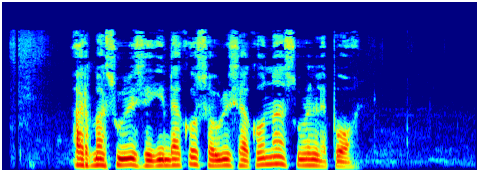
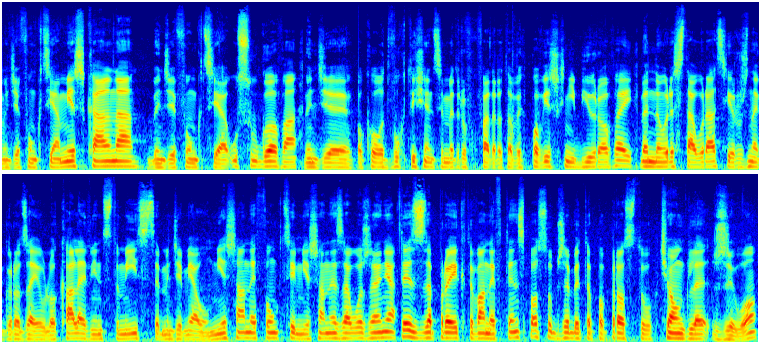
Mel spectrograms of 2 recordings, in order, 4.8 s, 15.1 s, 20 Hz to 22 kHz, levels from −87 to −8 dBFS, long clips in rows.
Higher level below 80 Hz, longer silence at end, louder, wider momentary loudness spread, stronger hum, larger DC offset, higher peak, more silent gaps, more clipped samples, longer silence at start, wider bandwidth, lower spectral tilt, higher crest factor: second, -64 dBFS vs -56 dBFS; first, 1.2 s vs 0 s; first, -19 LUFS vs -25 LUFS; about the same, 6 LU vs 8 LU; neither; neither; about the same, -2 dBFS vs -4 dBFS; neither; neither; first, 0.7 s vs 0 s; second, 11.5 kHz vs 19 kHz; first, -6.5 dB/octave vs -4.5 dB/octave; about the same, 18 dB vs 20 dB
